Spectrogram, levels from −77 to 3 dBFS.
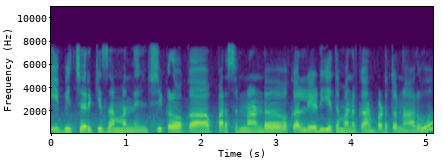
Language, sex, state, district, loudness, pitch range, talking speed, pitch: Telugu, female, Andhra Pradesh, Srikakulam, -15 LUFS, 195-225 Hz, 140 wpm, 205 Hz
